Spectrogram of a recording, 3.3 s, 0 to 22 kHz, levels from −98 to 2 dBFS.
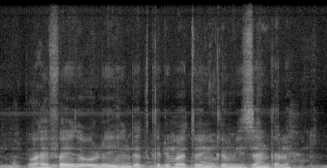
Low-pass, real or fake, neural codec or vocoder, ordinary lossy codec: none; real; none; none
